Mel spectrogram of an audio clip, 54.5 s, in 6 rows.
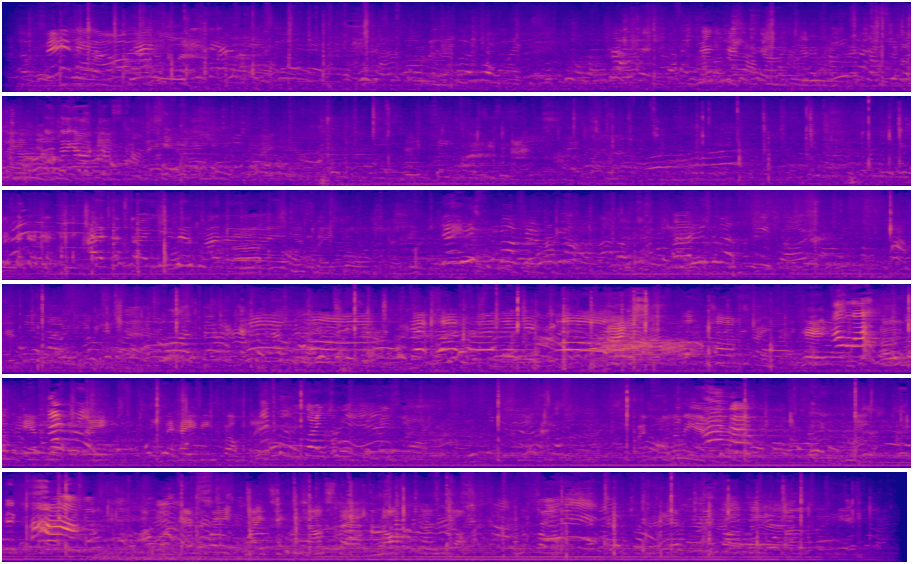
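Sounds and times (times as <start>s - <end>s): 
primary school children waiting in line: 0.0s - 54.4s.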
